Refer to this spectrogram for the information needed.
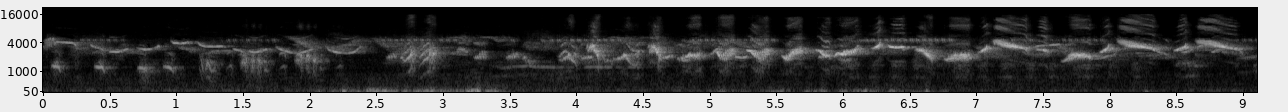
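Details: A tame captive Chinese hwamei, big-bodied and very songful, pours out a continuous jumble of rich whistles, trills and slurs that grow louder and denser toward the end.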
